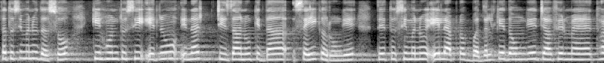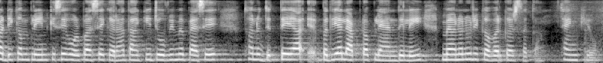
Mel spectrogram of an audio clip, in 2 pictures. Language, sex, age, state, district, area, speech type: Punjabi, female, 30-45, Punjab, Shaheed Bhagat Singh Nagar, urban, spontaneous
